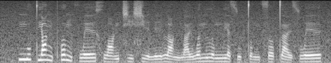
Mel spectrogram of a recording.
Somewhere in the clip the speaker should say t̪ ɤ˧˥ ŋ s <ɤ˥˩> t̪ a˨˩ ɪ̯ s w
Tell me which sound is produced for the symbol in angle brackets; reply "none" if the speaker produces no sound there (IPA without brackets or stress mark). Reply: ɤ˧˥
